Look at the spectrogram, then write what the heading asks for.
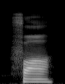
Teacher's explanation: to send is another one of those high flat first tones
